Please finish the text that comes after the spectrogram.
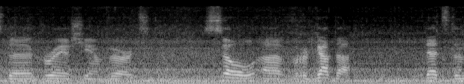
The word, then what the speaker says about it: Vrgada: and not so gusty we are heading to vergada uh gada sometimes it's a bit difficult to pronounce the qurayshian words so vergada that's the name of the island uh we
